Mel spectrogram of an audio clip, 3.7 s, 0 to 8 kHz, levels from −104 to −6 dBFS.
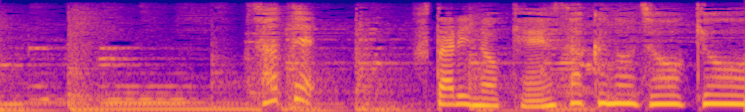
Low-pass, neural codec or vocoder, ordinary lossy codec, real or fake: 7.2 kHz; none; none; real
